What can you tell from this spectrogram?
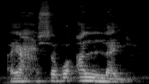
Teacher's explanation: নুন সাকিনের পরে ইয়া আইসে, গুন্না করতে হবে। ইদগামে মাআল গুন্না।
